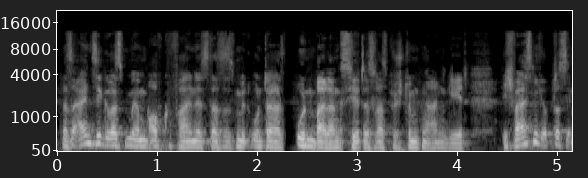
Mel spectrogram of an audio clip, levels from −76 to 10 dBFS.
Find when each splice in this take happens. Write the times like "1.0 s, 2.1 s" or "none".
0.9 s, 2.3 s, 3.6 s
